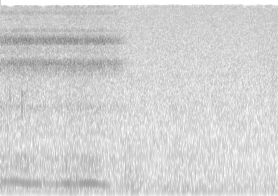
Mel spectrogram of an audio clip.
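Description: A sleeping person snoring, louder in the first second and fainter after.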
